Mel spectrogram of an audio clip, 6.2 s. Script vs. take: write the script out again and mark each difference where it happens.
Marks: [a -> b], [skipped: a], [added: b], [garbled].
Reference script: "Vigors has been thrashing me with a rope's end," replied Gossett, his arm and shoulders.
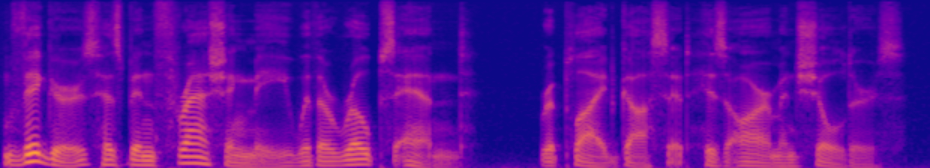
"Vigors has been thrashing me with a rope's end," replied Gossett, his arm and shoulders.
